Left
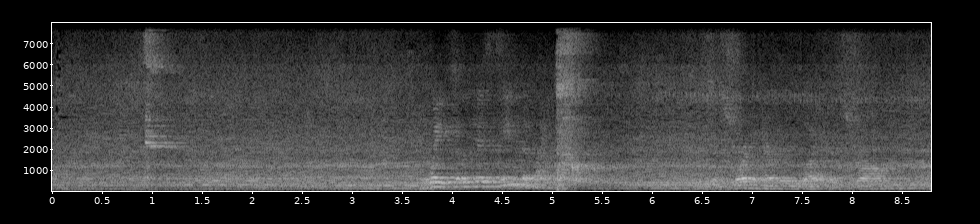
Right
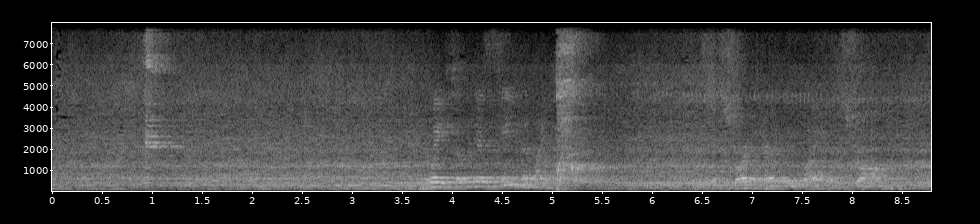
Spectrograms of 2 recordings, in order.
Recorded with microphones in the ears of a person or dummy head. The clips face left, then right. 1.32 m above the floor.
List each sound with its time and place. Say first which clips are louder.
0.9 s a clink: right 2 dB; centre (ahead or behind), 2.5 m
3.7 s a woman speaking: right 1 dB; centre (ahead or behind), 2.5 m
5.0 s a drill: right 1 dB; 10° left (ahead or behind), 1.9 m
6.4 s a man speaking: right 1 dB; 5° right (ahead or behind), 3 m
